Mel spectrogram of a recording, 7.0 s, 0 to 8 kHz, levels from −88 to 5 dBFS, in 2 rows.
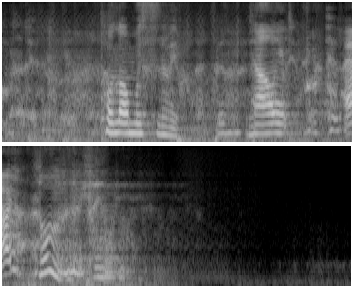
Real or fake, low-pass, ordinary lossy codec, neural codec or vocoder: fake; none; none; codec, 16 kHz, 1 kbps, FunCodec, trained on Chinese and English, 50 frames a second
